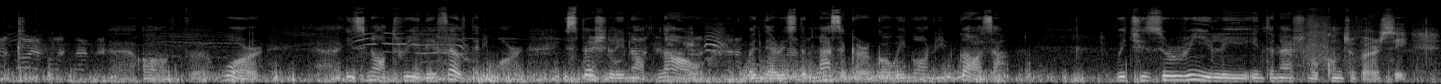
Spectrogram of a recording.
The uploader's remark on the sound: Pondering With A Pine In The Park. A series of conversations recorded with a pine tree in Kaivopuisto Park in Helsinki.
